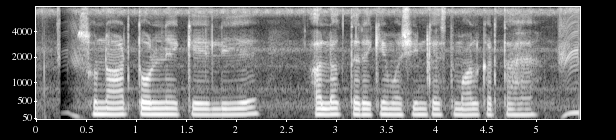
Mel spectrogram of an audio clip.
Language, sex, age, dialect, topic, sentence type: Hindi, male, 18-24, Hindustani Malvi Khadi Boli, agriculture, statement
